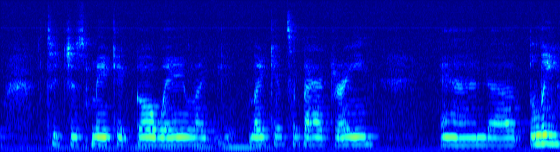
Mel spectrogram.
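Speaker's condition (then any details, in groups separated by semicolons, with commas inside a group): Cerebral palsy; wheelchair user, past surgeries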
